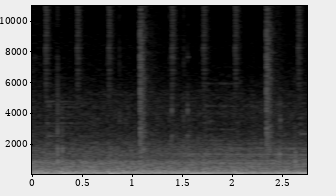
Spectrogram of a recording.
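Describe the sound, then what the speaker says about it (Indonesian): A passing vehicle overtakes on a rural road in Banyumas, Central Java, heard as a steady loud road and engine rumble with wind noise throughout, no clear peak of a pass-by. "barusan ada yang nyalip ya teman-teman"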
